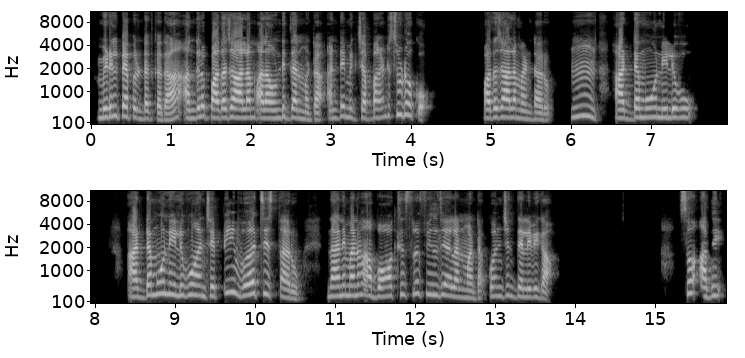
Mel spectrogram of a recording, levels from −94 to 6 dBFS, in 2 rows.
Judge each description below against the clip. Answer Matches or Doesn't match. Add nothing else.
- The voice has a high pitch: Matches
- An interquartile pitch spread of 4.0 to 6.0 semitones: Doesn't match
